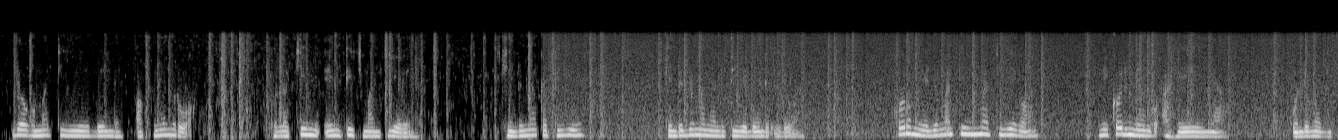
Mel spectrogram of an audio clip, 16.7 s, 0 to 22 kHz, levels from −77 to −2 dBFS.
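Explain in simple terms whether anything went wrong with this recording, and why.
Yes, two things went wrong. From the start until about 6.79 s there is overdone noise removal: a cleanup tool set too strong shuts off parts of the sound whenever they resemble the background hiss. The gaps fall to near silence with twinkling specks. Unlike compression damage, it stops at 6.79 s, after which the ordinary room noise returns beneath the voice.

Throughout the whole clip there is Opus voice compression, squeezed hard to save data. It codes the voice roughly and drops everything above about 8.5 kHz, so the speech sounds muffled, slightly hoarse and a little robotic. This dullness and roughness stays the same from beginning to end.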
